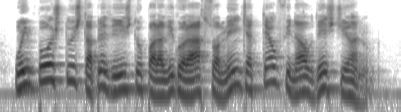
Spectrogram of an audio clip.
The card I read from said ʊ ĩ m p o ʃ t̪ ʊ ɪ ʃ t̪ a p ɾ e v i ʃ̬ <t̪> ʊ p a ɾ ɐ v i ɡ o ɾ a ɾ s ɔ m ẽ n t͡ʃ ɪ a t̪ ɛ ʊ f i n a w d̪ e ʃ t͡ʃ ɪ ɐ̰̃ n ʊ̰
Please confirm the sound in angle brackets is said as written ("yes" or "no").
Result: yes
